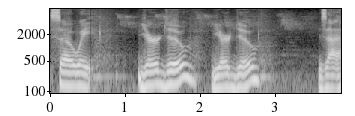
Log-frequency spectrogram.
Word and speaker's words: Urdu: So it's Urdu. Almost like the U silent, and you're saying and then do, huh?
